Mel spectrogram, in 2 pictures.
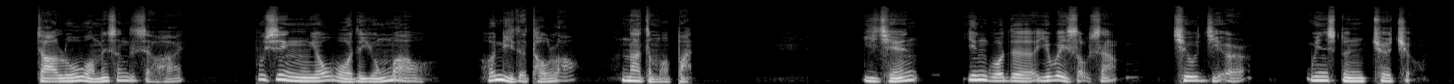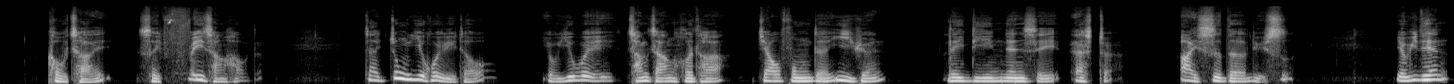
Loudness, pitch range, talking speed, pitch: -16 LUFS, 145-185 Hz, 205 characters per minute, 160 Hz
